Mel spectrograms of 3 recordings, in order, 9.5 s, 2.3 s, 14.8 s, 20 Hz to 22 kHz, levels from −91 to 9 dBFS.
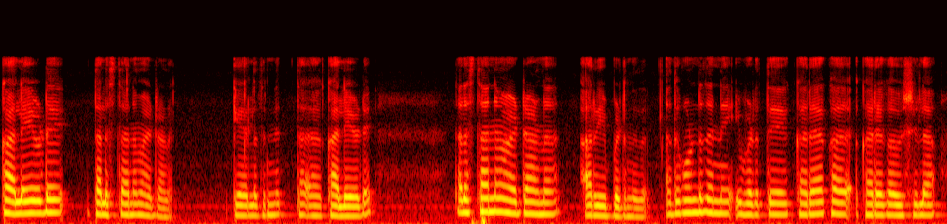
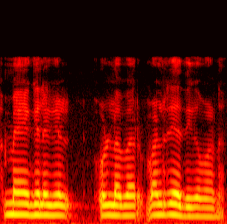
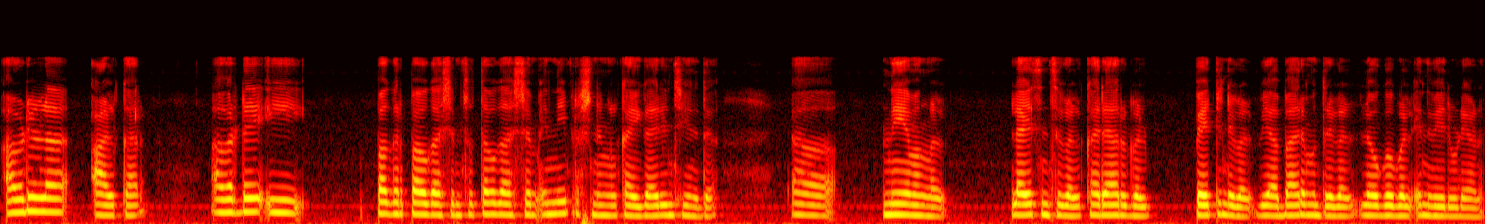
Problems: none marked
